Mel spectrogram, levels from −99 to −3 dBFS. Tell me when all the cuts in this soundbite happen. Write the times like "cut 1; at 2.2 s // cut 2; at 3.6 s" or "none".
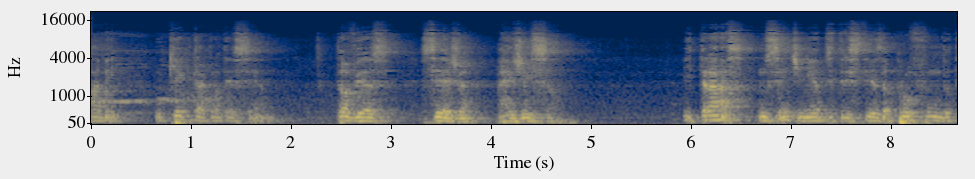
none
